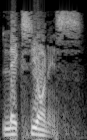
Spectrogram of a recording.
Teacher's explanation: So therefore, it doesn't follow that rule anymore that you have to accent the last syllable if it ends in N or S. Now, lecciones does end in S, but the stress is on the O. It's on the next to the last syllable. If I had said lecciones, if that were the proper way to pronounce lecciones, then I would put the accent on the E, but it's not.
